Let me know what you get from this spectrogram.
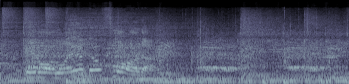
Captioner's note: crowd cheering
